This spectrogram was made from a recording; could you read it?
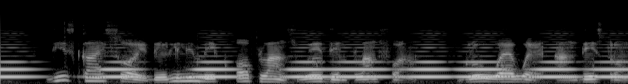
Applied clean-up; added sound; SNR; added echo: neural mask model RNNoise.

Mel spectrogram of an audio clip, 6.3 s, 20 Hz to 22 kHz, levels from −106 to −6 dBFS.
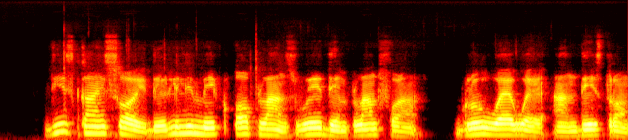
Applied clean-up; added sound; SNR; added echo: neural mask model Resemble Enhance denoiser.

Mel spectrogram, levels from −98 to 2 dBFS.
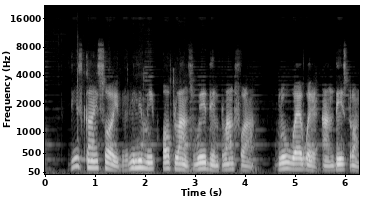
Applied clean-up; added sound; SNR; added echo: neural mask model DeepFilterNet 3.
